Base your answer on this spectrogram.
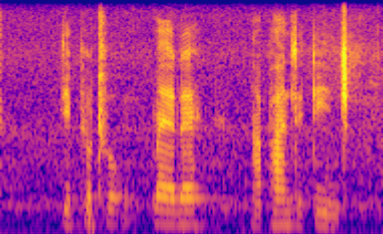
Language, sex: Swati, male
